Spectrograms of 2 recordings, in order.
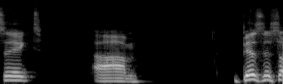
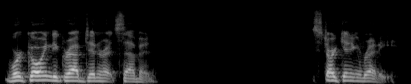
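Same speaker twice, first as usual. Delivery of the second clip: command tonality; 2 semitones lower than usual. Shown as a demonstration. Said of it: "You're using command tonality".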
